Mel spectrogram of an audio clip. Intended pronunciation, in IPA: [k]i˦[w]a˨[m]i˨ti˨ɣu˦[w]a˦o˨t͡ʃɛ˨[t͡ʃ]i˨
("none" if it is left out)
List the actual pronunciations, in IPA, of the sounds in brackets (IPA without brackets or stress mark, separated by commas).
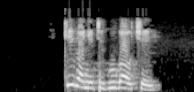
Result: k, ɣ, ɲ, ɣ, none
